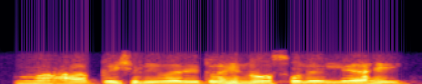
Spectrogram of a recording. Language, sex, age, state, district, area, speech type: Punjabi, male, 18-30, Punjab, Gurdaspur, rural, conversation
